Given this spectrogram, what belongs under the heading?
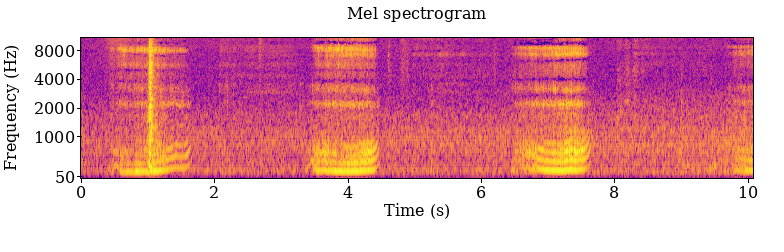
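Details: A baby girl snoring loudly: regular tonal snores about 19 a minute, each a long, slightly rising whistly rattle on breathing in, with quiet breathing between.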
